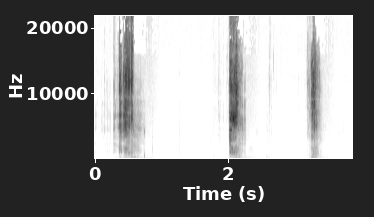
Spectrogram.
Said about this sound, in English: But here I am about to crunch a chip.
